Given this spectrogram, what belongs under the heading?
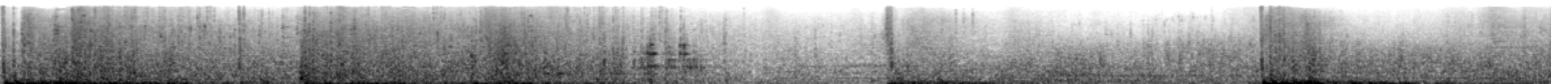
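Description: Ship cannons fire in Sea of Thieves, several heavy booms spaced irregularly over a dense rumbling battle din, loud and close.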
